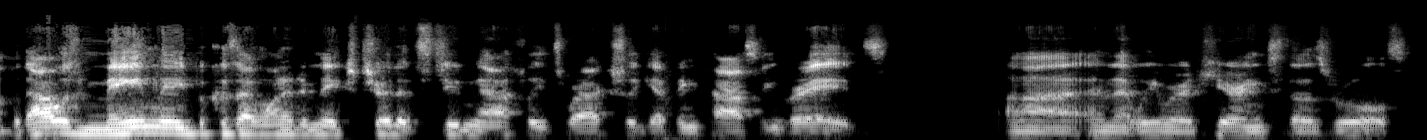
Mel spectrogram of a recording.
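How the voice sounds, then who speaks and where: A middle-aged man from South Africa, talking casually in an interview, relaxed and self-deprecating with many fillers. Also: on the low side. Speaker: history professor interviewed.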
